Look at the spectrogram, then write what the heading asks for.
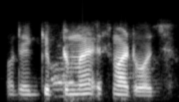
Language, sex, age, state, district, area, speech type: Hindi, male, 45-60, Rajasthan, Karauli, rural, conversation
